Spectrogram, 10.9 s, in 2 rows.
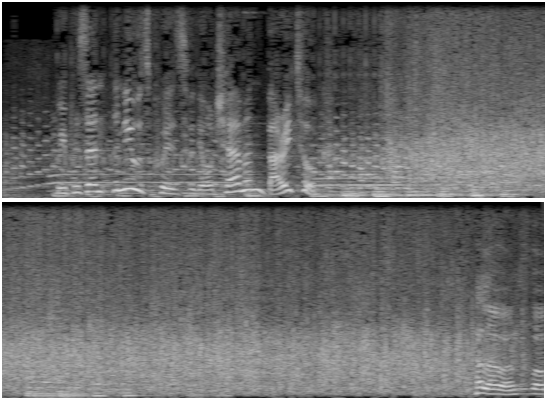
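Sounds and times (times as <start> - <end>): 
speech: 0.6 - 4.5, 10.2 - 10.8
studio audience applause at a recorded news quiz: 3.2 - 10.8.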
